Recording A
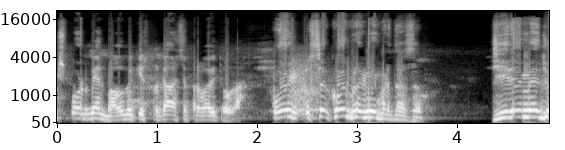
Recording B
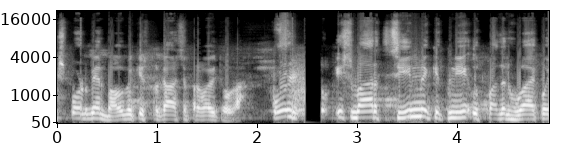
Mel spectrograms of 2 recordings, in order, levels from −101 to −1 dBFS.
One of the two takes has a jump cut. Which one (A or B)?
B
